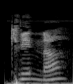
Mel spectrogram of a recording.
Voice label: swedish woman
